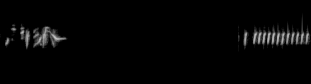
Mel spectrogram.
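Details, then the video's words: Moroccan wydani song of a European goldfinch, meant to tutor goldfinch chicks and hybrids: a brief jumbled twitter ending in a slurred note, silence, then a fast, even, buzzy trill of repeated high notes. "ويداني_مغربي _لتلقين فراخ الحسون والهجين"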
